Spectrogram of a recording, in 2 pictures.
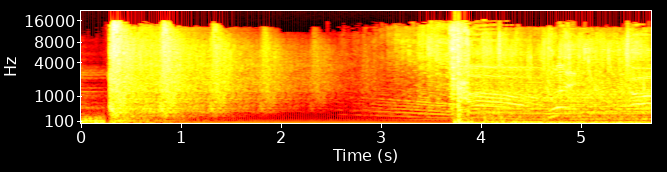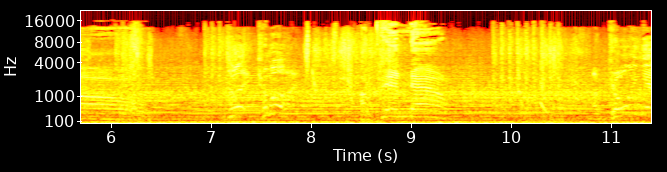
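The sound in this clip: Gunfire crackles through a chaotic escape scene, with dense, loud bursts of shots that intensify abruptly about a third of the way in. Shouting voices are mixed in with the shots.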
